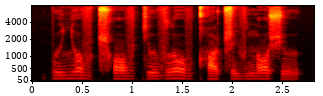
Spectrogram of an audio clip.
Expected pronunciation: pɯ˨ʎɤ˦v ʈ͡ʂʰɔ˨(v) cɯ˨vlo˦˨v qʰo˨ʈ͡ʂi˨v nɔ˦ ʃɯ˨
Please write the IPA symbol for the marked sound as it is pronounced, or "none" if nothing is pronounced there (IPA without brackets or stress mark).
v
